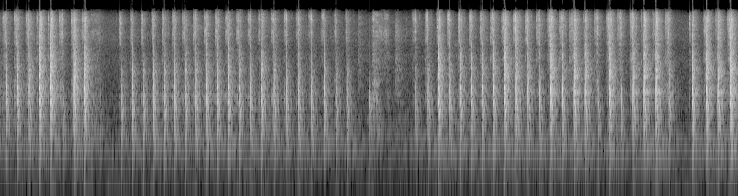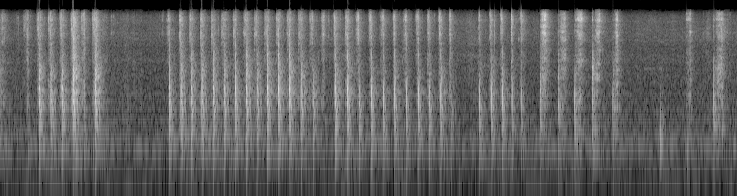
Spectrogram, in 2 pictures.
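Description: Kitchen knife rapidly chopping onion finely on a green plastic chopping board: quick, even knocks of the blade on the board, about four a second, in runs broken by brief pauses.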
